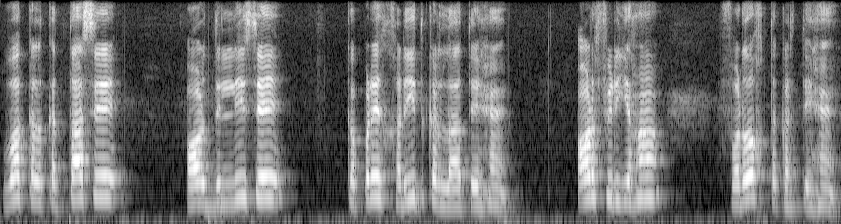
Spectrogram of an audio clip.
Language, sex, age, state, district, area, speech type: Urdu, male, 18-30, Bihar, Purnia, rural, spontaneous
